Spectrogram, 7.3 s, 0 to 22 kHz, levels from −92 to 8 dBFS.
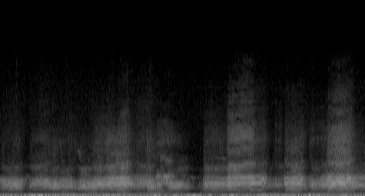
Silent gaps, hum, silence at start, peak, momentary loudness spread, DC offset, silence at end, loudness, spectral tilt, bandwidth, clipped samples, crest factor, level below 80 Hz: none; none; 0 s; -26 dBFS; 9 LU; under 0.1%; 0 s; -44 LUFS; -2 dB/octave; 13.5 kHz; under 0.1%; 12 dB; -48 dBFS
